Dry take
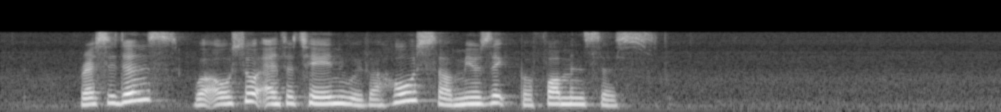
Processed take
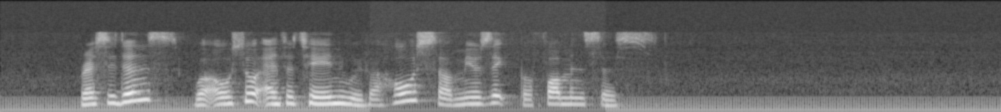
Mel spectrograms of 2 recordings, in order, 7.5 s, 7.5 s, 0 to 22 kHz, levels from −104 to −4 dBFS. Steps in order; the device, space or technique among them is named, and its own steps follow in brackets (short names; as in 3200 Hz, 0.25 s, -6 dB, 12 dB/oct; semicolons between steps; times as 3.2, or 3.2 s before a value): video cassette with head-switching buzz (buzz 50 Hz, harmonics 8, -40 dBFS -5 dB/oct; white noise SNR 34 dB); 2.77–4.54 tone controls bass -11 dB, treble +4 dB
